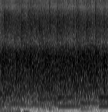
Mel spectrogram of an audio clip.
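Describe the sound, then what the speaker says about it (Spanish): Faint, distant applause from a church congregation, a steady wash of clapping that holds evenly for a couple of seconds with no voices on top. "Dale un fuerte aplauso."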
